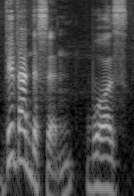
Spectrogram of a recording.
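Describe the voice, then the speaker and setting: A middle-aged man, a podcast guest telling his story in a studio with many pauses, fillers and repeated words. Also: medium pitch, huge pitch swings, fairly bright tone. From England. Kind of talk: casual interview storytelling.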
